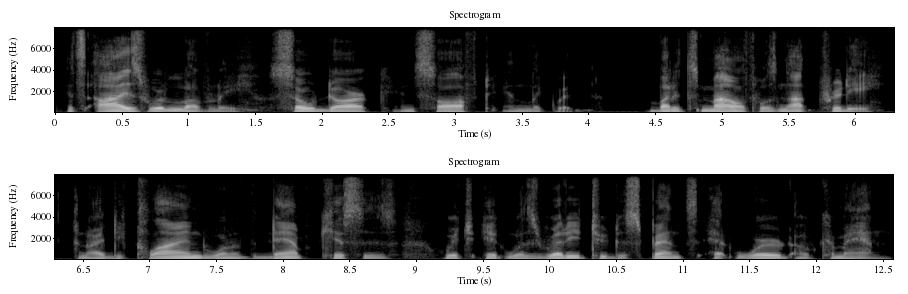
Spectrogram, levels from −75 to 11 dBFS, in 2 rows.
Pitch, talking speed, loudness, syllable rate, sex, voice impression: 105 Hz, 160 wpm, -20 LUFS, 4.3 syllables/s, male, very masculine, slightly old, very thick, tensed, powerful, slightly bright, slightly soft, clear, slightly fluent, raspy, cool, very intellectual, refreshing, sincere, very calm, mature, friendly, reassuring, unique, slightly elegant, wild, sweet, lively, kind, slightly modest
